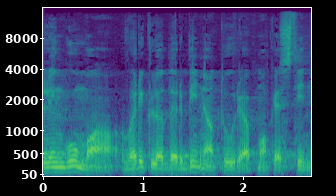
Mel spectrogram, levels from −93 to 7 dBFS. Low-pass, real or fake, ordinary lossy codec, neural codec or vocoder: 14.4 kHz; real; AAC, 48 kbps; none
